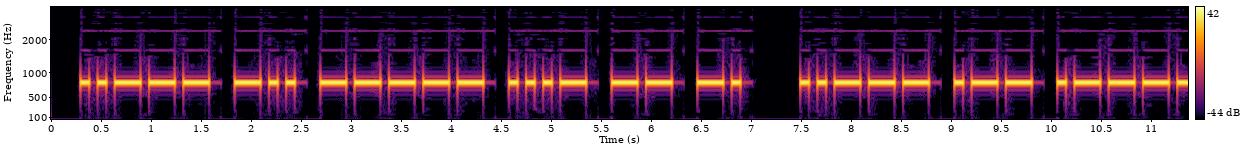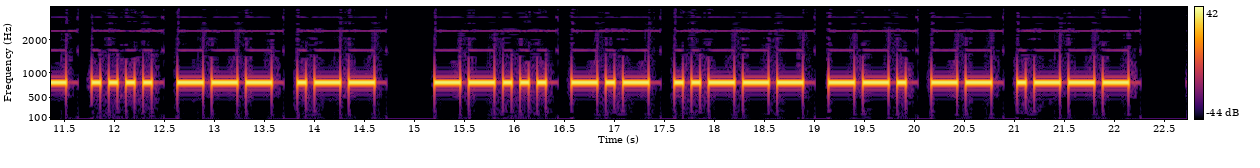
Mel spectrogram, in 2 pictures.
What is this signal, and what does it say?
Morse code, heard as a keyed tone, about 14 wpm, 800 Hz. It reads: 2D0VMN 2W1HOW 7K2GMJ
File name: Audio practica CW / SD 1 14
